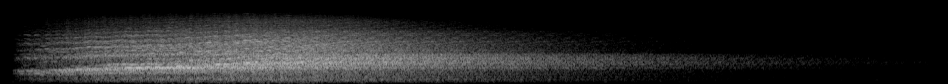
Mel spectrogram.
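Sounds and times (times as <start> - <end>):
combat string music: 0.2 - 6.0.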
